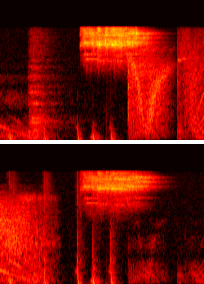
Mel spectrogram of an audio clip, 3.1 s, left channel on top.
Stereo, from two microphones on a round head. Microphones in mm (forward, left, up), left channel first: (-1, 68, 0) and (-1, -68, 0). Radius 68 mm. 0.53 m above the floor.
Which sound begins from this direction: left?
A rattle, at 1.2 s.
